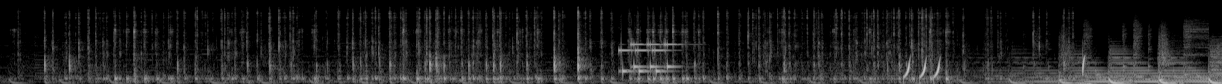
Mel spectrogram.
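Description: Typing on a Razer Huntsman V2 TKL keyboard with Gen 2 linear optical switches, factory lubed and sound-dampened: a quick, irregular run of soft key clicks over background music. A short electronic chime sounds about halfway through, and from about ten seconds the music, with a steady beat, grows louder.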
